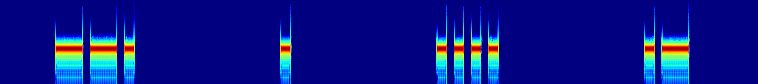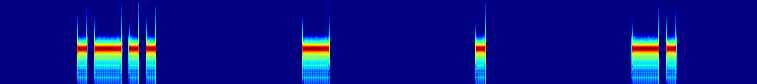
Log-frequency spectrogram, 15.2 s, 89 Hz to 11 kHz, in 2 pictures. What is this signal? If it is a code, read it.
Morse code, heard as a keyed tone, about 14 wpm, spaced as for 5 wpm, 680 Hz. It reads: GEHALTEN
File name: Morsekurs / Witze / Witz 20. Januar 2026 25 F70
